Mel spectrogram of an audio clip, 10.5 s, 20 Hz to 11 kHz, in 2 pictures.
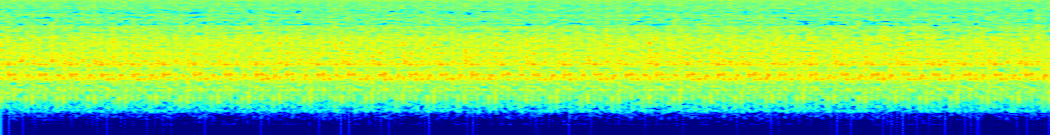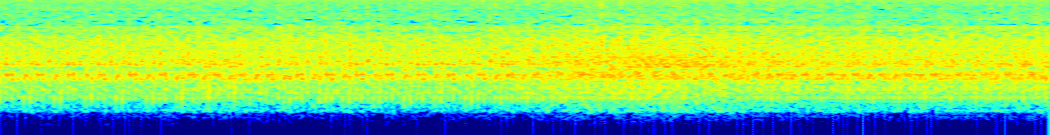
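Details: VW T4 2.5 TDI (AXL) diesel: thin, fast, steady metallic rattle at the serpentine belt area, only at 1050-1100 rpm; probably the belt tensioner pulley, not confirmed.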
